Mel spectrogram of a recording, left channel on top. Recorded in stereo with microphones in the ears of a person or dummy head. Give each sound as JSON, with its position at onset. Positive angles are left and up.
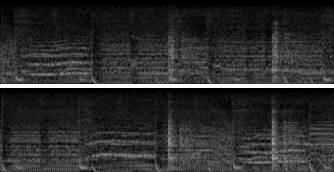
{"t": 1.7, "sound": "a clunk", "side_deg": -80, "distance_m": 5.5}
